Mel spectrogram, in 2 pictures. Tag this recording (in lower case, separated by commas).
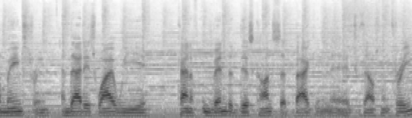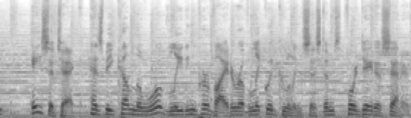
music, speech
